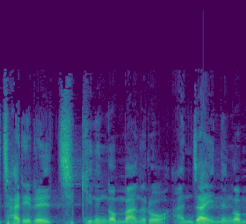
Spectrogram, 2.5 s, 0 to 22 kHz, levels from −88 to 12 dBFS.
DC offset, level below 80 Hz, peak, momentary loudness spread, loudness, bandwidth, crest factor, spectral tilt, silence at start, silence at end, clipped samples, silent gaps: under 0.1%; -48 dBFS; 0 dBFS; 7 LU; -18 LUFS; 15 kHz; 18 dB; -4 dB/octave; 0.05 s; 0 s; under 0.1%; none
